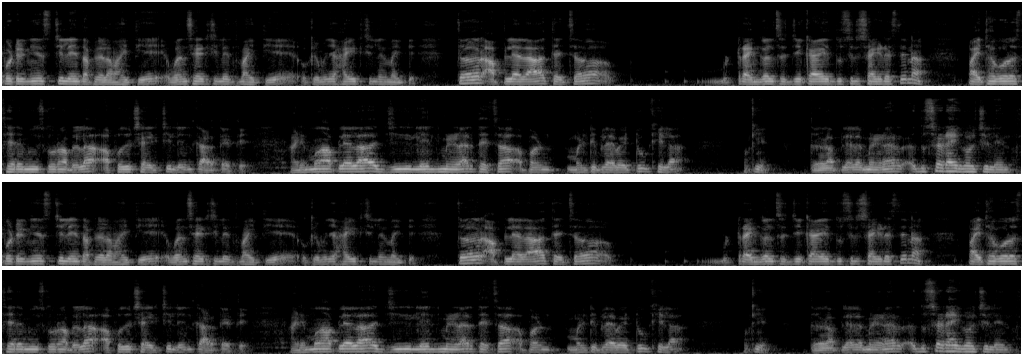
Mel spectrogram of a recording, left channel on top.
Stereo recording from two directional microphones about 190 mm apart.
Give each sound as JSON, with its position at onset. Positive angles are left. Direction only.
{"t": 0.0, "sound": "a man's voice", "side_deg": 30}
{"t": 7.2, "sound": "a man's voice", "side_deg": 30}
{"t": 18.3, "sound": "a man's voice", "side_deg": 35}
